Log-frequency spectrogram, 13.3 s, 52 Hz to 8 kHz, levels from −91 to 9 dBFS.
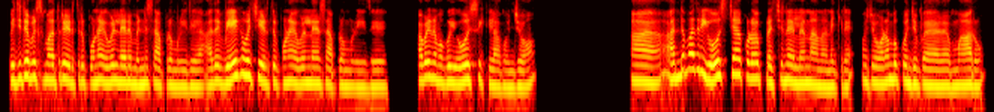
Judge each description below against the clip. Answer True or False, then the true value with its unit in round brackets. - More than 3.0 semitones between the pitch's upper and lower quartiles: True (3.5 semitones)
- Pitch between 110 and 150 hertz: False (200 Hz)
